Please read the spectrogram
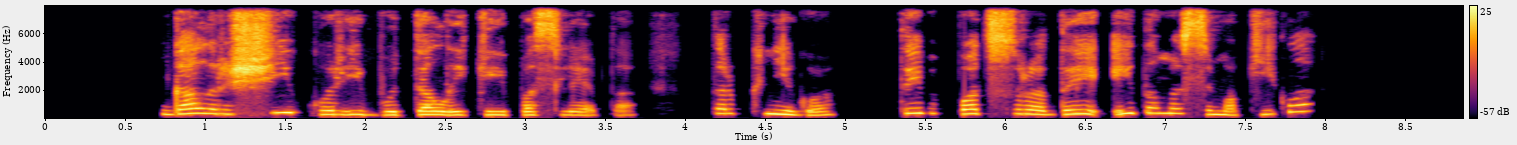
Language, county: Lithuanian, Vilnius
